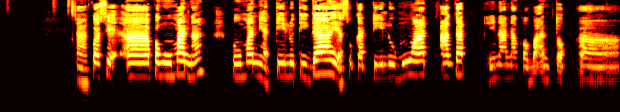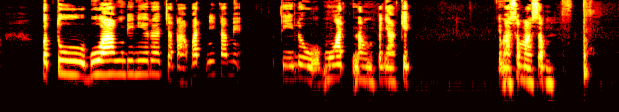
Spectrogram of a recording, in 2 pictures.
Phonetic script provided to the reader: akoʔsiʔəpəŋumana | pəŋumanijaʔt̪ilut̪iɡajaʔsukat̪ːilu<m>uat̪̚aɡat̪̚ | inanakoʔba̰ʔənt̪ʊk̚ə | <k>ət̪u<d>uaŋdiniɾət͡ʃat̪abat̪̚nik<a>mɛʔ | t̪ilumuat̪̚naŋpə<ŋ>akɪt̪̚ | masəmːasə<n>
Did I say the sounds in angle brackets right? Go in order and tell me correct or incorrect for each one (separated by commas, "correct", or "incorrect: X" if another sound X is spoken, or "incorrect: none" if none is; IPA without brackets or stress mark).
correct, incorrect: p, incorrect: b, correct, incorrect: ɲ, incorrect: m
